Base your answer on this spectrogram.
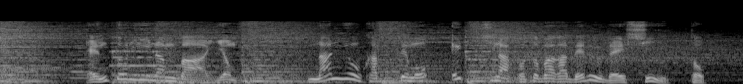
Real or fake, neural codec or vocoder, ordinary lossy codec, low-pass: real; none; none; none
